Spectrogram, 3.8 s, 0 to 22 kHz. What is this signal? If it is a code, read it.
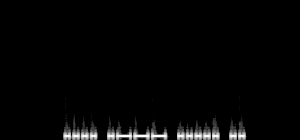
Morse code, heard as a keyed tone, about 22 wpm, 700 Hz. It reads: HJ5I
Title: Four Challenging Letter-Number Combinations 22wpm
